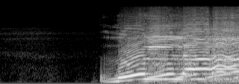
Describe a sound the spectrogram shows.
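An elderly man bursts into loud, sustained chanting through a microphone.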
